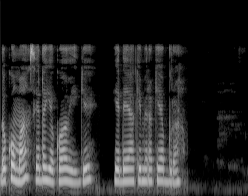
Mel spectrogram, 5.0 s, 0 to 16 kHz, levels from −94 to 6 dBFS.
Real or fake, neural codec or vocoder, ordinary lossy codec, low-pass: real; none; none; 7.2 kHz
